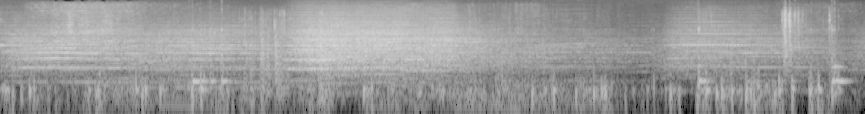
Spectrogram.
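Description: Droning horror soundtrack with sustained tones and a rushing noise that swells to a peak about four seconds in and then fades, over irregular low thumps and rustling. A short laugh comes near the end.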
